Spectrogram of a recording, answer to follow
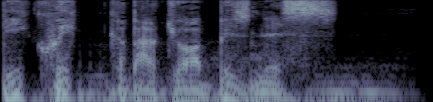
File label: Undead Male Warrior Vendor; NPC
